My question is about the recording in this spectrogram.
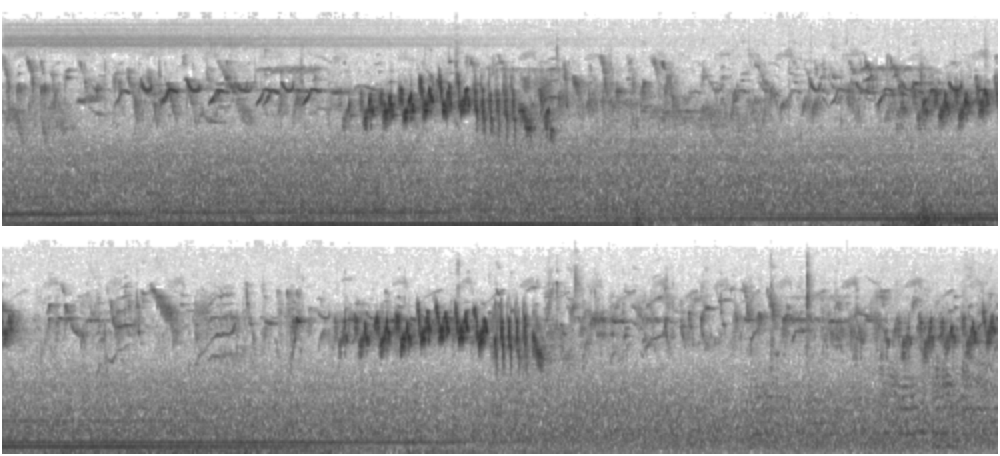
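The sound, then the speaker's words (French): A chorus of birds sings continuously in a high-altitude fir forest above a village, with bursts of bright, trilling song from one bird every few seconds over a faint low hum in the background. “Le bal des oiseaux entre les sapinières.”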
